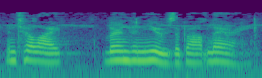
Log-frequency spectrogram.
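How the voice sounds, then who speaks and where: An actress playing an earnest, wounded young woman with quiet firmness in a 1950s radio drama. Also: medium pitch, fairly even intonation, normal speed, close to an everyday voice. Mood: firm, hurt. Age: young adult. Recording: old radio broadcast, faint noise.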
